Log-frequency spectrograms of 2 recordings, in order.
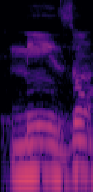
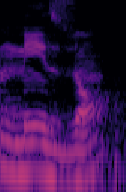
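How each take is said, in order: First: The final vowel is nasal, with no n sound. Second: The final vowel is followed by an n sound. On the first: The speaker calls it right. "c'est maison" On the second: The speaker calls it wrong. "c'est pas la maison"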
